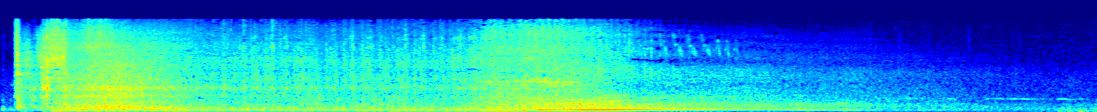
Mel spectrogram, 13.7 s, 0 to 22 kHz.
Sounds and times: Cadillac Coupe Deville 1966 start and run away 0:00.2 - 0:10.2

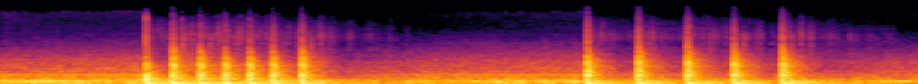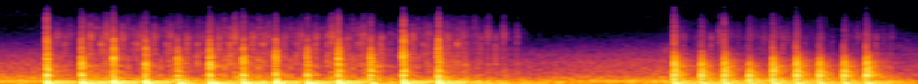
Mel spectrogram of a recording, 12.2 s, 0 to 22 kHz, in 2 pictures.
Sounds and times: knocking on glass 0:01.0 - 0:02.3
knocking on glass 0:03.9 - 0:05.6
knocking on glass 0:06.4 - 0:09.6
knocking on glass 0:10.6 - 0:12.2

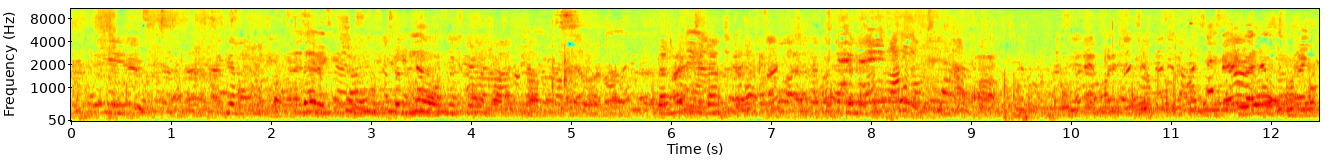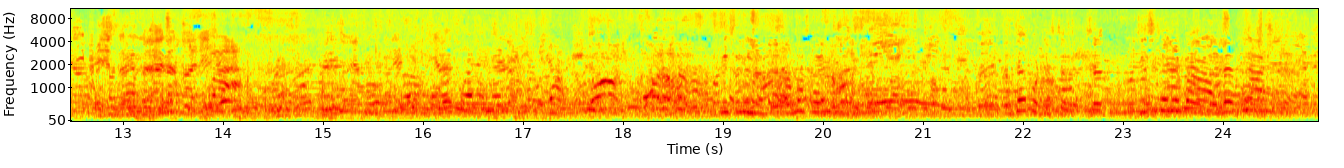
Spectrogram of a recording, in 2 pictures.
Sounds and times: wind noise 0:08.0 - 0:10.3

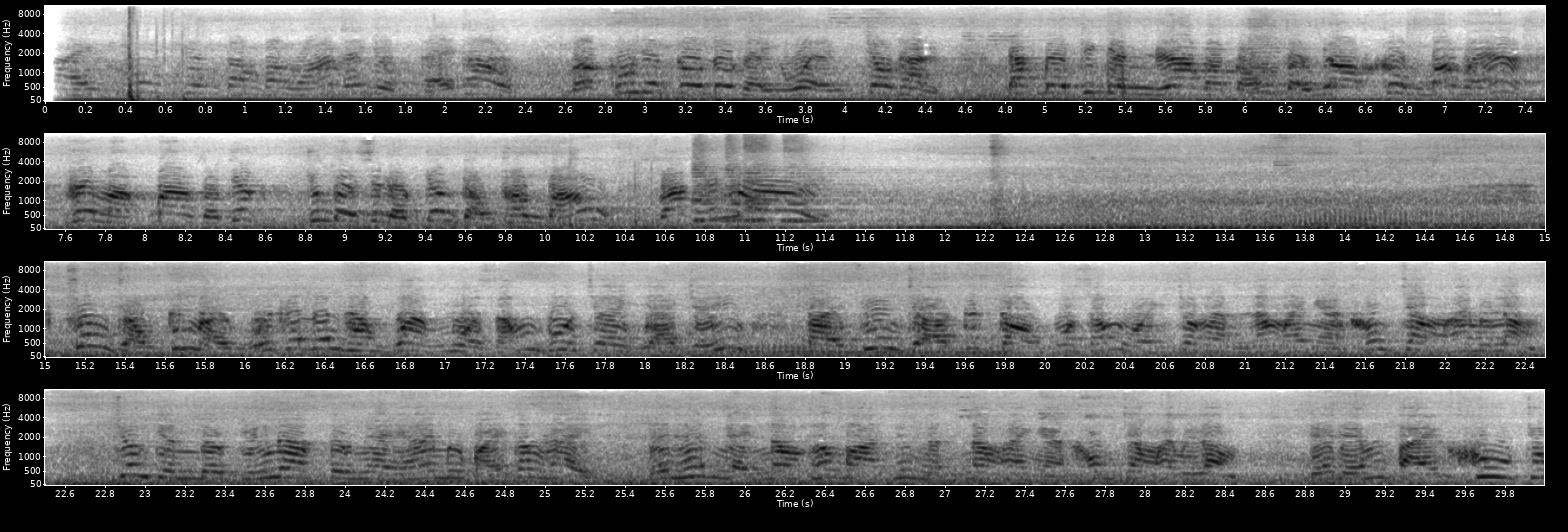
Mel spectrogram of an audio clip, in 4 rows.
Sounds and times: voice 0:00.1 - 0:11.5
voice 0:14.8 - 0:29.9

